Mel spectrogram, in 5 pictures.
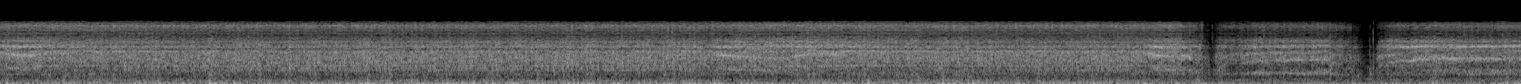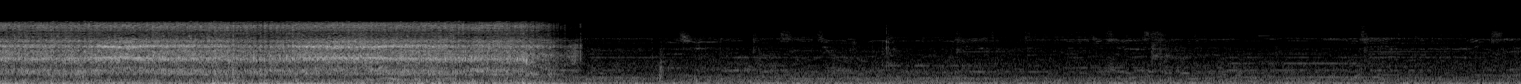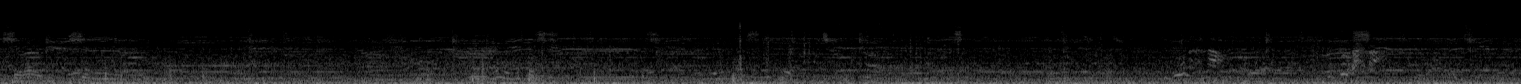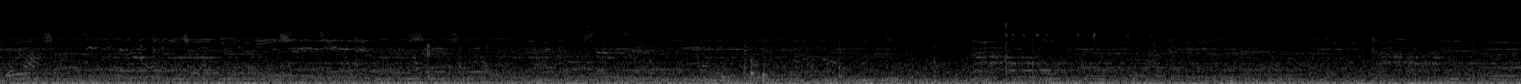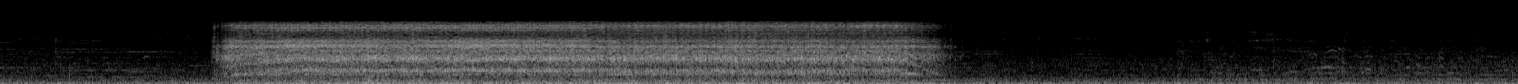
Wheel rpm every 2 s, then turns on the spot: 230, 230, 230, 220, 230, 210, 110, 150, 160, 160, 30, 0, 0, 0, 0, 0, 0, 0, 0, 0, 0, 0, 0, 0, 0, 0, 0, 0, 0, 0, 0, 70, 160, 160, 140, 10, 0, 0.
none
